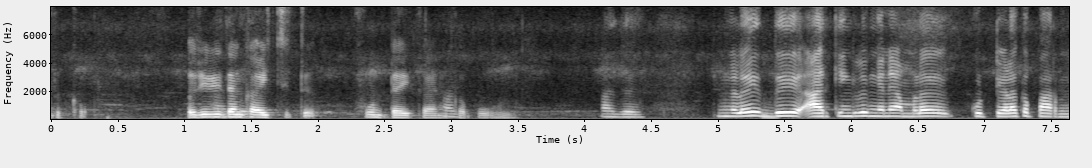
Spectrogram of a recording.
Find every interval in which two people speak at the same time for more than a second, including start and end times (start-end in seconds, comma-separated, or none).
none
